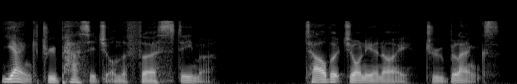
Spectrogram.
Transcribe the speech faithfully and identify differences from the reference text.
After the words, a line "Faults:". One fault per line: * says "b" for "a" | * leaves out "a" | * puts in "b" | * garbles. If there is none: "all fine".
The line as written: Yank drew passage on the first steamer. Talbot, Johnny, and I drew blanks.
Yank drew passage on the first steamer. Talbot, Johnny, and I drew blanks.
Faults:
all fine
